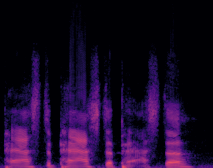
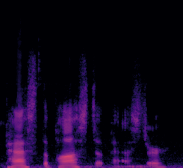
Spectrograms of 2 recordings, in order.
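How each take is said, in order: First: It is said in an attempted Boston accent. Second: It is said in a standard accent. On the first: "I don't think I did it as someone who sounds like they're from Boston" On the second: "of course"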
